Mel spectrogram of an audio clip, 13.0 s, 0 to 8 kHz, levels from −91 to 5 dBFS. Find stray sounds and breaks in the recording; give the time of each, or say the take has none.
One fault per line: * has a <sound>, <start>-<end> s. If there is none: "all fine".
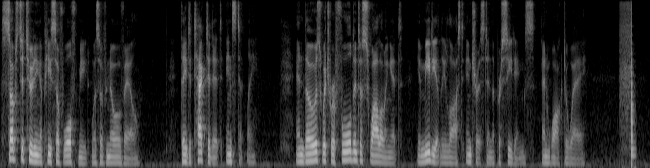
* has a thud, 12.4-12.7 s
